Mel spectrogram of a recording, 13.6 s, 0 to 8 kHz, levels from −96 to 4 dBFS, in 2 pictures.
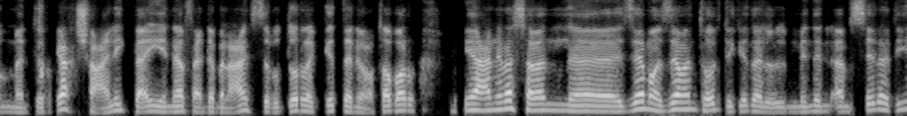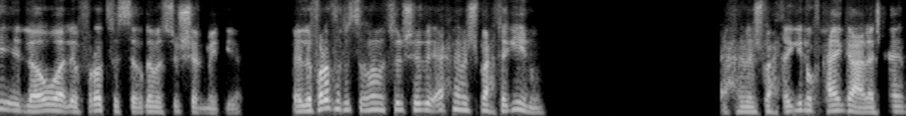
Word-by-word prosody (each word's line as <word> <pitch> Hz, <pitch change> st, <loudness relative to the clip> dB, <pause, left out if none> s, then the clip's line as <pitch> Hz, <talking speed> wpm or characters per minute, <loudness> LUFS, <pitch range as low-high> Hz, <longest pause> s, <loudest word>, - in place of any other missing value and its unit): ما 120 Hz, -2 st, -5 dB
ترجعش 130 Hz, +12 st, +1 dB
عليك 160 Hz, 0 st, 0 dB
بأي 135 Hz, -1 st, +2 dB
نفع، 130 Hz, -2 st, +1 dB
ده 120 Hz, 0 st, -3 dB
بالعكس 155 Hz, -4 st, 0 dB
بتضّرك 140 Hz, +3 st, -1 dB
جدًا 145 Hz, -, 0 dB
يُعتبر، 150 Hz, +3 st, +1 dB, 0.4 s
يعني 165 Hz, +2 st, +4 dB
مثلًا 165 Hz, -6 st, +4 dB, 0.6 s
زي 175 Hz, +9 st, +3 dB
ما 175 Hz, -4 st, +3 dB
زي 175 Hz, +6 st, +4 dB
ما 185 Hz, -, +4 dB
أنت 185 Hz, -4 st, -4 dB
قُلت 155 Hz, -2 st, -1 dB
كده 140 Hz, +1 st, -2 dB
من 120 Hz, +2 st, -6 dB
الأمثلة 140 Hz, +6 st, -1 dB
دي، 170 Hz, +1 st, -6 dB
اللي 135 Hz, -3 st, -1 dB
هو 150 Hz, +2 st, +3 dB
الإفراط 140 Hz, +3 st, -1 dB
في -, -, -13 dB
استخدام 125 Hz, -1 st, -3 dB
السوشيال 125 Hz, -3 st, -1 dB
ميديا. 100 Hz, 0 st, -9 dB, 0.4 s
الإفراط 150 Hz, +9 st, +3 dB
في 190 Hz, -, -7 dB
استخدام 175 Hz, 0 st, -2 dB
السوشيال 175 Hz, 0 st, -3 dB
ميديا 165 Hz, -1 st, -2 dB
إحنا 180 Hz, -, -5 dB
مش 165 Hz, -1 st, -2 dB
محتاجينُه. 150 Hz, -6 st, -2 dB, 1.3 s
إحنا 125 Hz, 0 st, -6 dB
مش 120 Hz, -, -3 dB
محاجتينه 155 Hz, +5 st, -3 dB
في -, -, -18 dB
حاجة 150 Hz, +2 st, +3 dB
علشان 120 Hz, +3 st, -1 dB
145 Hz, 190 wpm, -22 LUFS, 130-165 Hz, 1.3 s, يعني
